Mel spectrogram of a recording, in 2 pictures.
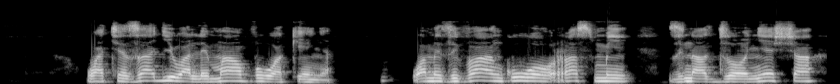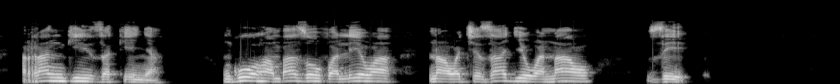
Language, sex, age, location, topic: Swahili, male, 18-24, Kisumu, education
